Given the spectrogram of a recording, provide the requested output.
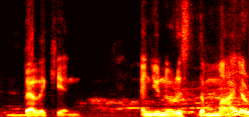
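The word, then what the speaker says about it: Belikin: really good beer and it's pronounced bellikin and you notice the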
